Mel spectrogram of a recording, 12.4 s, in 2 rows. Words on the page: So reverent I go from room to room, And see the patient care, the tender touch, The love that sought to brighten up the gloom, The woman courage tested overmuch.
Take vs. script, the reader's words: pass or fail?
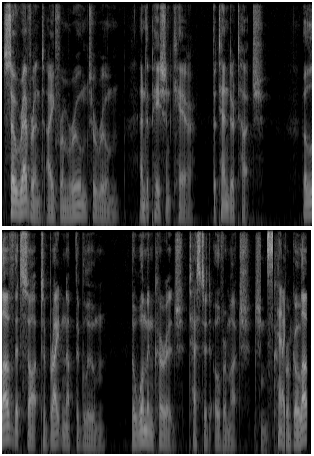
fail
